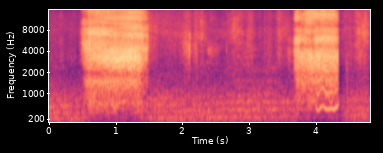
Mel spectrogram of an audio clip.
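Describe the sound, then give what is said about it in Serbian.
Two loud, breathy sniffs pulled sharply into a microphone, each lasting under a second and separated by a short pause of quiet. “Još šmrče u kameru, u zvuku, ovo.”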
